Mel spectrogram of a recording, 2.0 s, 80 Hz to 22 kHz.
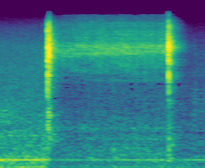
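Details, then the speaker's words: Kodak Retina IIIc shutter during service after fitting and adjusting the gear train, released expecting about one second: sharp opening click, fine even buzz of the gear train, closing click about 1.2 seconds later; normal slow speed timing. "if i release the shutter we should get something like one second"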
